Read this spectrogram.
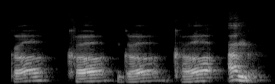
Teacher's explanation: આઠના ઉચ્ચારણ સ્થાન ક્યાં છે કંઠમાં છે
